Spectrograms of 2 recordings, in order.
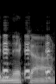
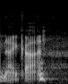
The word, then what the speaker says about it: Nikon: up about it because she didn't say nickon or something weird like that do you people people pronounce Nik wrong it's weird I'm like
